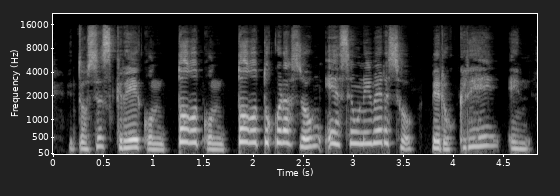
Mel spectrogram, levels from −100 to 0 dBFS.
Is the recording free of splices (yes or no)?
no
